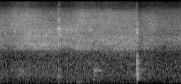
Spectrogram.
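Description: Half-boiled kohlrabi being stirred into a spice masala in a hot pan, giving a loud continuous hiss of sizzling oil with a few brief scraping knocks of the spoon, close by and alone.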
